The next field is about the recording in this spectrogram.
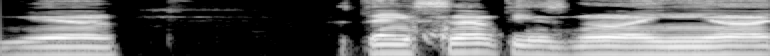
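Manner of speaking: very slow, indistinct, low-energy, dragged-out mumble. Retelling how the sergeant talks in the movie: mumbling Rami Malek imitation. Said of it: "he's mumbling".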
